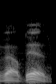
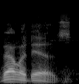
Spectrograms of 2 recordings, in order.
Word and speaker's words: Valadez: two in valdez valadez i got his name wrong i called him valdez but valadez was the first foul johnson will make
